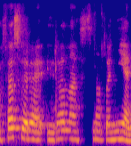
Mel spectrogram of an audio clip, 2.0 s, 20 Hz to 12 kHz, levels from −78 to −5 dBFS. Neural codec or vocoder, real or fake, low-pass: none; real; 10.8 kHz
